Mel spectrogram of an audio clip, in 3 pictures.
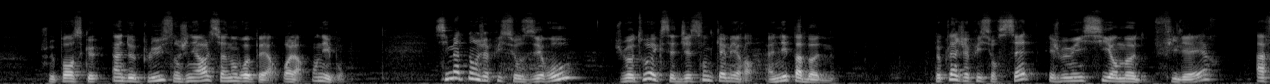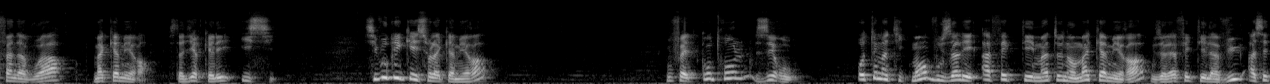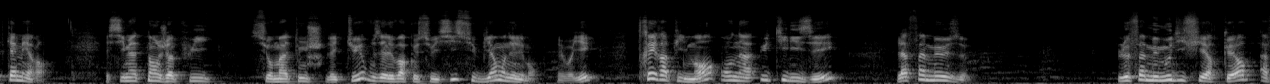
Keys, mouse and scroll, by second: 2.0 click, 2.8-5.0 middle drag, 5.0 KP_0, 8.6 middle click, 8.7 KP_7, 11.1-12.4 middle drag, 12.4 z, 13.7-15.0 middle drag, 15.0 click, 16.1 click, 17.0 click, 18.1 click, 20.0 ctrl+KP_0, 27.4-32.2 drag, 32.2 middle click, 32.9-33.4 scroll down 5, 33.4-36.1 middle drag, 36.1-36.9 scroll down 3, 36.9 shift+middle click, 37.7-38.1 scroll down 3.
